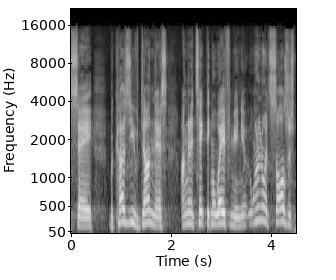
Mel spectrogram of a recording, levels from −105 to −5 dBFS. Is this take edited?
yes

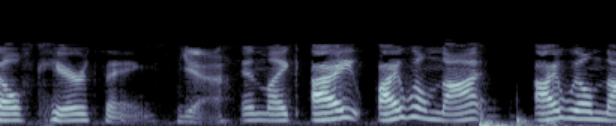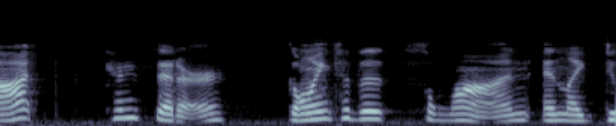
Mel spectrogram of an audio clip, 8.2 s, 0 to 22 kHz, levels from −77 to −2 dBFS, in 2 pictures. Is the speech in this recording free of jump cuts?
yes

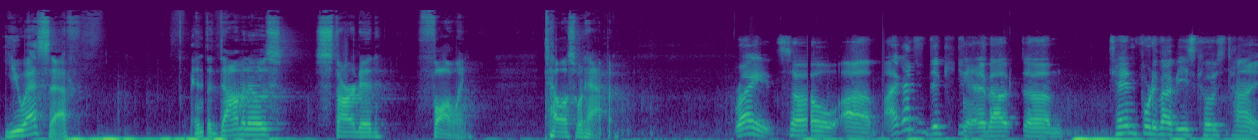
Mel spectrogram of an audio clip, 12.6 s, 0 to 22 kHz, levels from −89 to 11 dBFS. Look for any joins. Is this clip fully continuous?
no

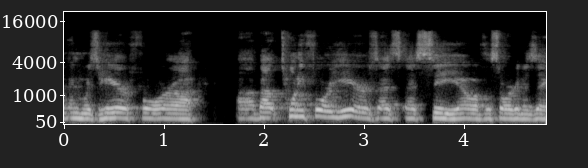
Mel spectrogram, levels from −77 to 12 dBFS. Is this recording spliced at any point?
no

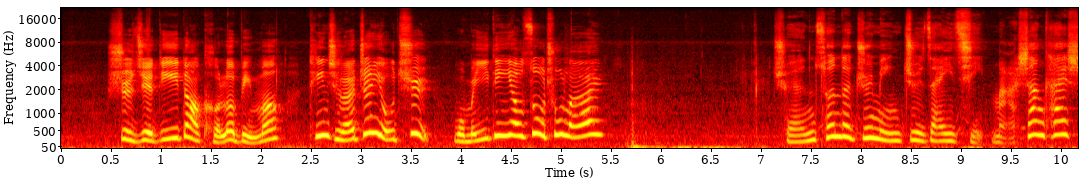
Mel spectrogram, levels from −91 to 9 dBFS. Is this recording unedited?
no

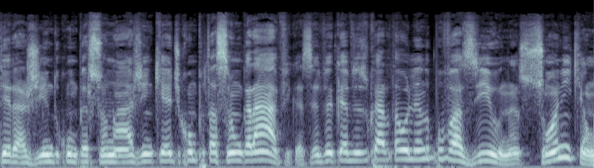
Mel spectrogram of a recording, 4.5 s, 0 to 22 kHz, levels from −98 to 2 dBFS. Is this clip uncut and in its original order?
yes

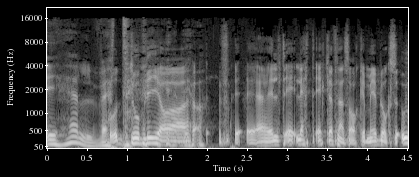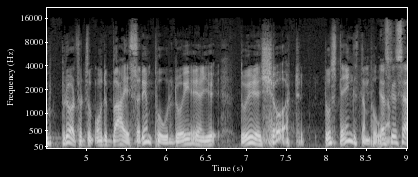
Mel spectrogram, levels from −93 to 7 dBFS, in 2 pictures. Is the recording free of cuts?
yes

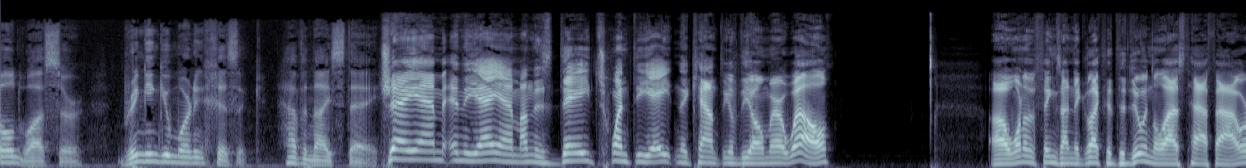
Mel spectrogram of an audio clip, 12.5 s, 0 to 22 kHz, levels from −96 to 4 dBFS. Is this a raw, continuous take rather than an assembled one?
no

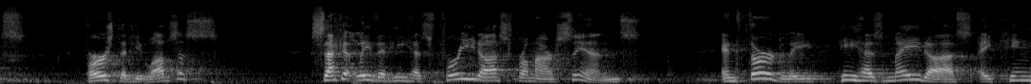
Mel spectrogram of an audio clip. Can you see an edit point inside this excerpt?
no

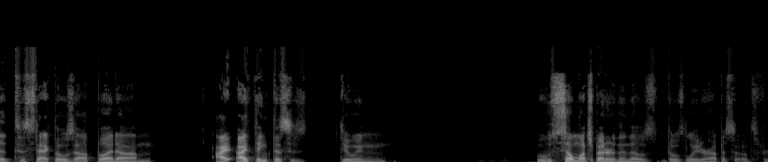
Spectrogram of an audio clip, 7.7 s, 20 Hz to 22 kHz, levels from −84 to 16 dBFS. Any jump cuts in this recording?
no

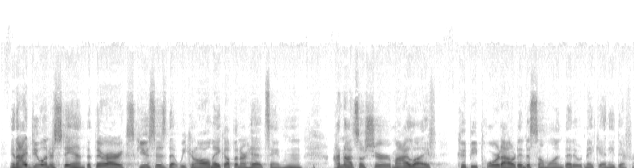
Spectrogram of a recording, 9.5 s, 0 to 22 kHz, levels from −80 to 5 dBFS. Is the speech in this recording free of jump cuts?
yes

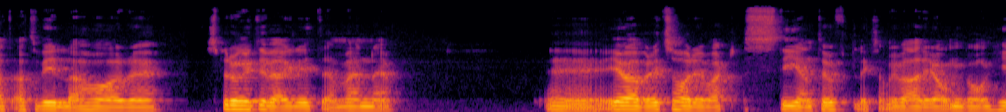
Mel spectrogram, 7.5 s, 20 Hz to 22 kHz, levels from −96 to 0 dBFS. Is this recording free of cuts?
no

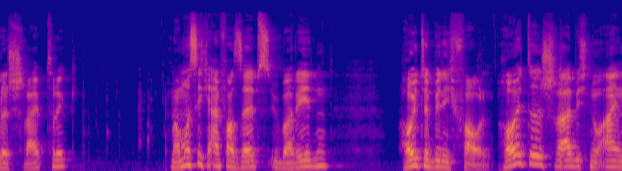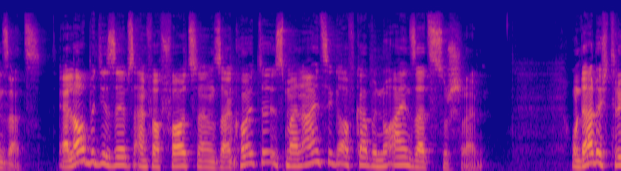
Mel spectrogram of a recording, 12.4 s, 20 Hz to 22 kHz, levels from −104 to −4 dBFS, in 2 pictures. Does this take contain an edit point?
yes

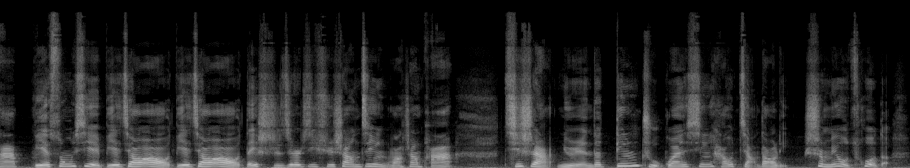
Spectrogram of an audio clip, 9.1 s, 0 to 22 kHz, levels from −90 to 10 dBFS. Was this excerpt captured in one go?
no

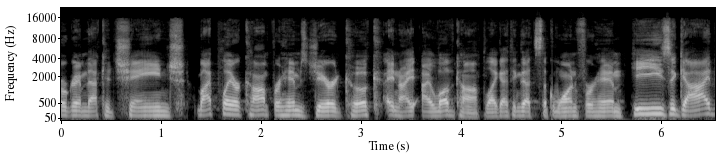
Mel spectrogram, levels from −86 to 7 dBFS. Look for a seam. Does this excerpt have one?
yes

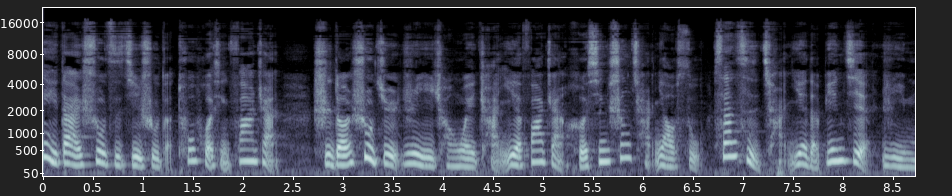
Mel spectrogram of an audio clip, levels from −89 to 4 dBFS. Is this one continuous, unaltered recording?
no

